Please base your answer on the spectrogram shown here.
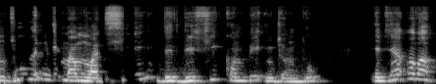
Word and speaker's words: Défi: Alors, j'ai mon nom c'est prénom c'est défi comme un défi. Euh ça s'écrit comme le défi et mon nom c'est Combé.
